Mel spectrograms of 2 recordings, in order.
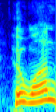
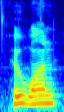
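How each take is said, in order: First: High, loud who won with stress on "won"; mock outrage. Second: Higher, louder who won; mock insistent question. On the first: Streamer repeating who won even louder. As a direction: push the question harder, louder. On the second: Streamer mock-demanding who won the fight, loud. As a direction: demand it theatrically.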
